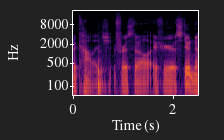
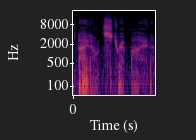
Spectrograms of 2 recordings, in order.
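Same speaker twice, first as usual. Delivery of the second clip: soft, voiceless whisper; hushed comic aside; 8 dB quieter than usual. Acted. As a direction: say it under the breath. Repeats joke under breath.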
